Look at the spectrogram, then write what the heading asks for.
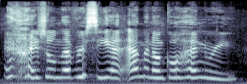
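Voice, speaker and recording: Sweet, polite young farm girl, played by an actress, very high voice, earnest audio-drama delivery, faint music. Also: steady tone, fairly quick, a bit bright. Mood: worried.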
